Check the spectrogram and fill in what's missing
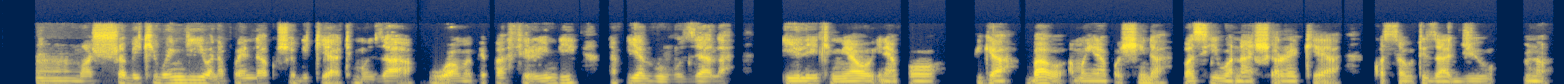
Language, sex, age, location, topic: Swahili, male, 25-35, Nakuru, government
